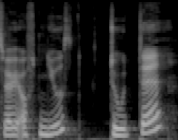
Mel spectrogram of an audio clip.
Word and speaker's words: tute: So what happens here is tute, the person, is stressed on the first syllable. Tute, tute. And the second one, woman, is stressed on the second syllable.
